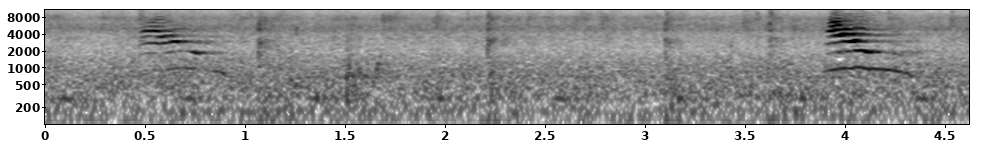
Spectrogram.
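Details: Climbing kittens on mosquito nets, Galati, Romania, June 2012, give two thin mews, one early and one louder near the end, each sliding downward in pitch, over a faint hiss.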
